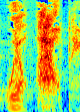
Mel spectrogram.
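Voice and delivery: softly stunned, pretending to be caught off guard; low, soft mock amazement; mock astonishment. Preacher imagining God hearing bad news, mock astonishment. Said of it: "you think God said".

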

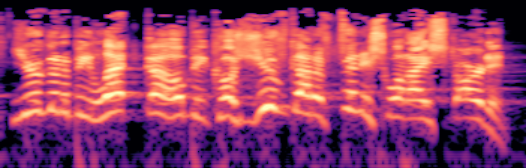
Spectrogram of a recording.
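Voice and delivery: high, loud pulpit preaching; fervent revival-style sermon voice; full-force preaching. Acted. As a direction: preach it out with rising fire to the congregation.

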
